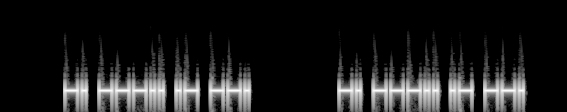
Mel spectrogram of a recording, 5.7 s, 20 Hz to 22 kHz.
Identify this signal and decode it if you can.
Morse code, heard as a keyed tone, about 28 wpm, 700 Hz. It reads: N8AG N8AG
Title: USA Call Signs - 4 Characters - Repeated 2x - 28wpm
